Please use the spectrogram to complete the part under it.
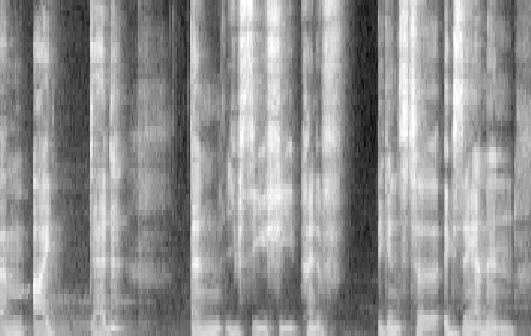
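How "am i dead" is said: stammered, halting, stumbling, broken-up words. Narrator voicing Minervina just restored to life, asking the players, Minervina, stammering. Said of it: "she stammers out".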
